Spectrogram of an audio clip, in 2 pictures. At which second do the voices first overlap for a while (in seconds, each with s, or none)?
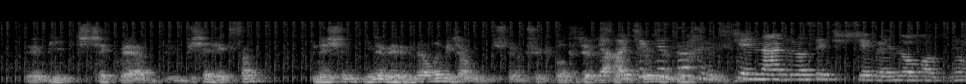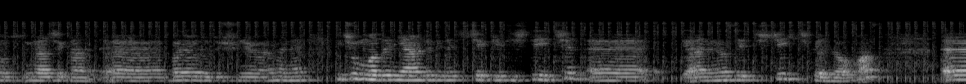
6.0 s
